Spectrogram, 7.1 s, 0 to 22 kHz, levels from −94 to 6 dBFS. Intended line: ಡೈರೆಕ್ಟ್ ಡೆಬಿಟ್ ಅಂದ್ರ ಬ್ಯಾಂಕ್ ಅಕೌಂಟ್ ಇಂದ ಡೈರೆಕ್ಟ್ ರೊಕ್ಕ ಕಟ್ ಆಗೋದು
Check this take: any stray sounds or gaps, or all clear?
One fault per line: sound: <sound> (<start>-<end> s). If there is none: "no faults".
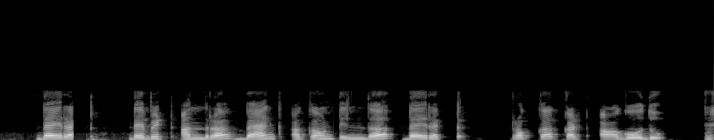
sound: dropout (0.7-0.9 s)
